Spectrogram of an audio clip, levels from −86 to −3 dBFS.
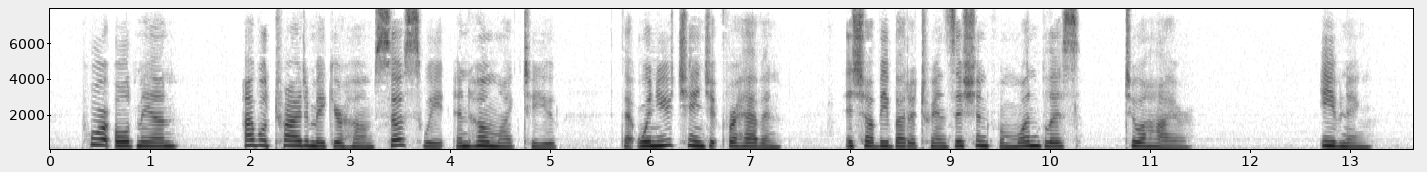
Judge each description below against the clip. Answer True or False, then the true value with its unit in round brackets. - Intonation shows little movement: False (3.3 semitones)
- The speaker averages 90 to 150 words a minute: False (165 wpm)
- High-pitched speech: True (235 Hz)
